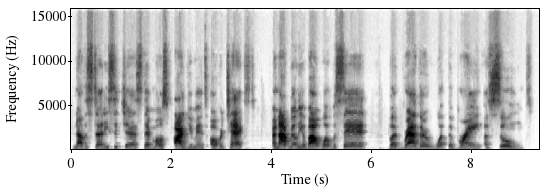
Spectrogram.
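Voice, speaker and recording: This is a woman co-hosting a casual talk stream. Her voice is bright and clear, and she talks in an animated, chatty way with frequent laughter. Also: medium pitch. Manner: animated, talkative, laughs often. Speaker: co-host. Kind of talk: casual chat.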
